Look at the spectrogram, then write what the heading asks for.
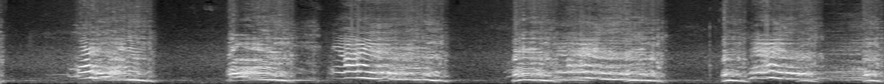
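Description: A lion roars in long, deep, rasping bursts, each lasting about a second or two.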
